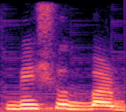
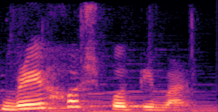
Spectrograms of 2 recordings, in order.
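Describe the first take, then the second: First: The word is said in a shortened form. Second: The word is said with every syllable. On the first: The speaker calls it wrong. "আমরা অনেকেই বিশুদ্ধবার বলে থাকি। এটা কিন্তু আজকের পরে থেকে আর বলা যাবে না।" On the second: The speaker calls it right. "সবাই বলবো বৃহস্পতিবার।"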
